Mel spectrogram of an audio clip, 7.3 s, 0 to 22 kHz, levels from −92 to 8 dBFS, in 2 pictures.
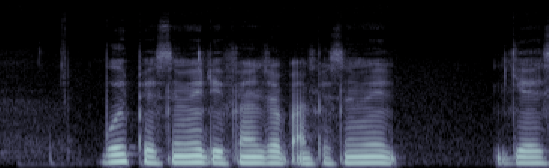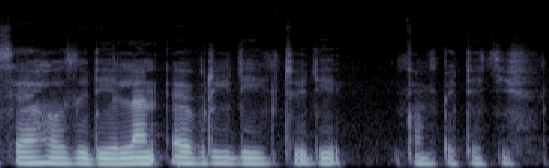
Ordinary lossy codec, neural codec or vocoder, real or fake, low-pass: none; none; real; 19.8 kHz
